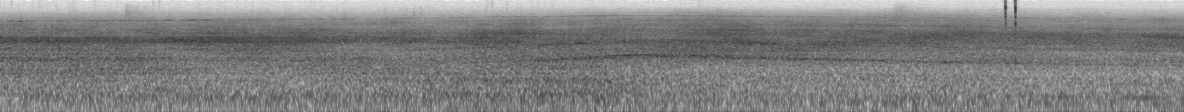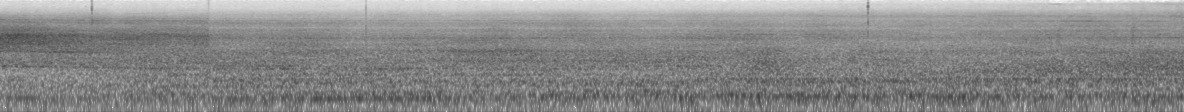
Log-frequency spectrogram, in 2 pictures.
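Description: Jet airliner's engines passing: a loud, steady rush of engine noise. A whining tone rises and then slowly drops in pitch a quarter to halfway through as the aircraft goes by.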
